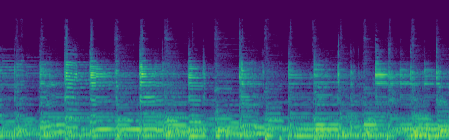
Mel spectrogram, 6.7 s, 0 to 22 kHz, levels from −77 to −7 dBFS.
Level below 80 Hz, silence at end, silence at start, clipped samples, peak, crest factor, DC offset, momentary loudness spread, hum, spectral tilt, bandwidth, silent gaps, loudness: -36 dBFS; 0 s; 0 s; under 0.1%; -8 dBFS; 16 dB; under 0.1%; 6 LU; none; -6 dB/octave; 13.5 kHz; none; -24 LUFS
